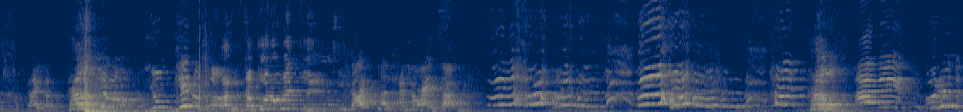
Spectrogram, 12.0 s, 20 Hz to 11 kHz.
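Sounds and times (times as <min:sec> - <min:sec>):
actors' voices in a hall: 0:00.0 - 0:12.0.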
